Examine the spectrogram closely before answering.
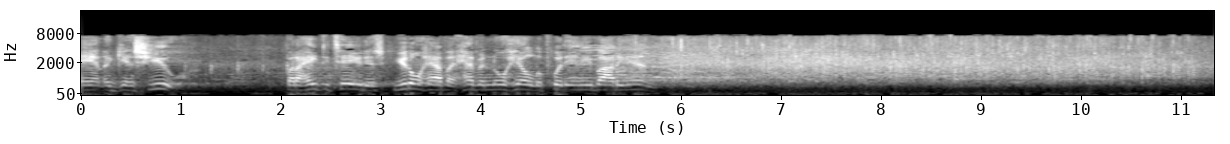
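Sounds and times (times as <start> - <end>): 
speech: 0.3 - 1.2, 2.0 - 6.3
audience clapping: 1.2 - 2.5, 5.6 - 11.3.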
